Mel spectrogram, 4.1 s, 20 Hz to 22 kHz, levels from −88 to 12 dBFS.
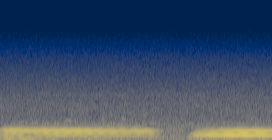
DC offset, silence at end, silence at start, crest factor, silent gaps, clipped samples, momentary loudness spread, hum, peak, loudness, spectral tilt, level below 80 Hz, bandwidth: under 0.1%; 0 s; 0 s; 12 dB; none; under 0.1%; 14 LU; none; -2 dBFS; -14 LUFS; -12 dB/octave; -30 dBFS; 3.2 kHz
